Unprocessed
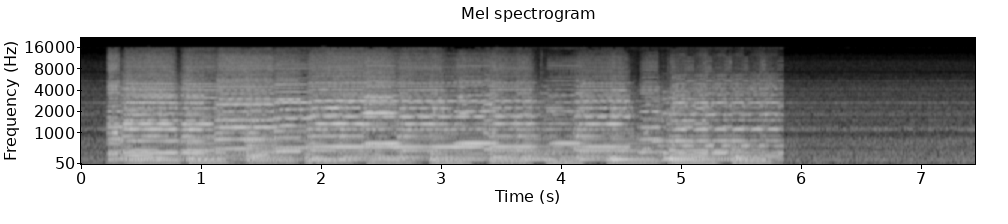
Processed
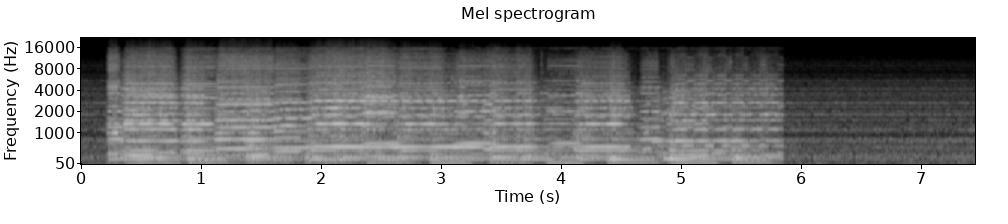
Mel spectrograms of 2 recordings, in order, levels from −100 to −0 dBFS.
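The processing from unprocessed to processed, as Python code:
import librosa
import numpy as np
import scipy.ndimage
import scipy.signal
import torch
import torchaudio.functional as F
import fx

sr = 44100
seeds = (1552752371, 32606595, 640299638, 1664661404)

y = x + 0.67 * np.pad(x, (int(3.9 * sr / 1000.0), 0))[:len(x)]
y = fx.cheby_harmonics(y, sr, harmonics=(3, 4), levels_db=(-17, -29), full_scale_db=-8.0)
y = y * librosa.db_to_amplitude(-2.5)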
